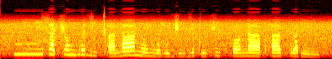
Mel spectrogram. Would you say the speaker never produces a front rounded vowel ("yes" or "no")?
yes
